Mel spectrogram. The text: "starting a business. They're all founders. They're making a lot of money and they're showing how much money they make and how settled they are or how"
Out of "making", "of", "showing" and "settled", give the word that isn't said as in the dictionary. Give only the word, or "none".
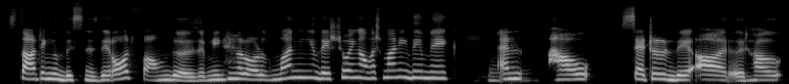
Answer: none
